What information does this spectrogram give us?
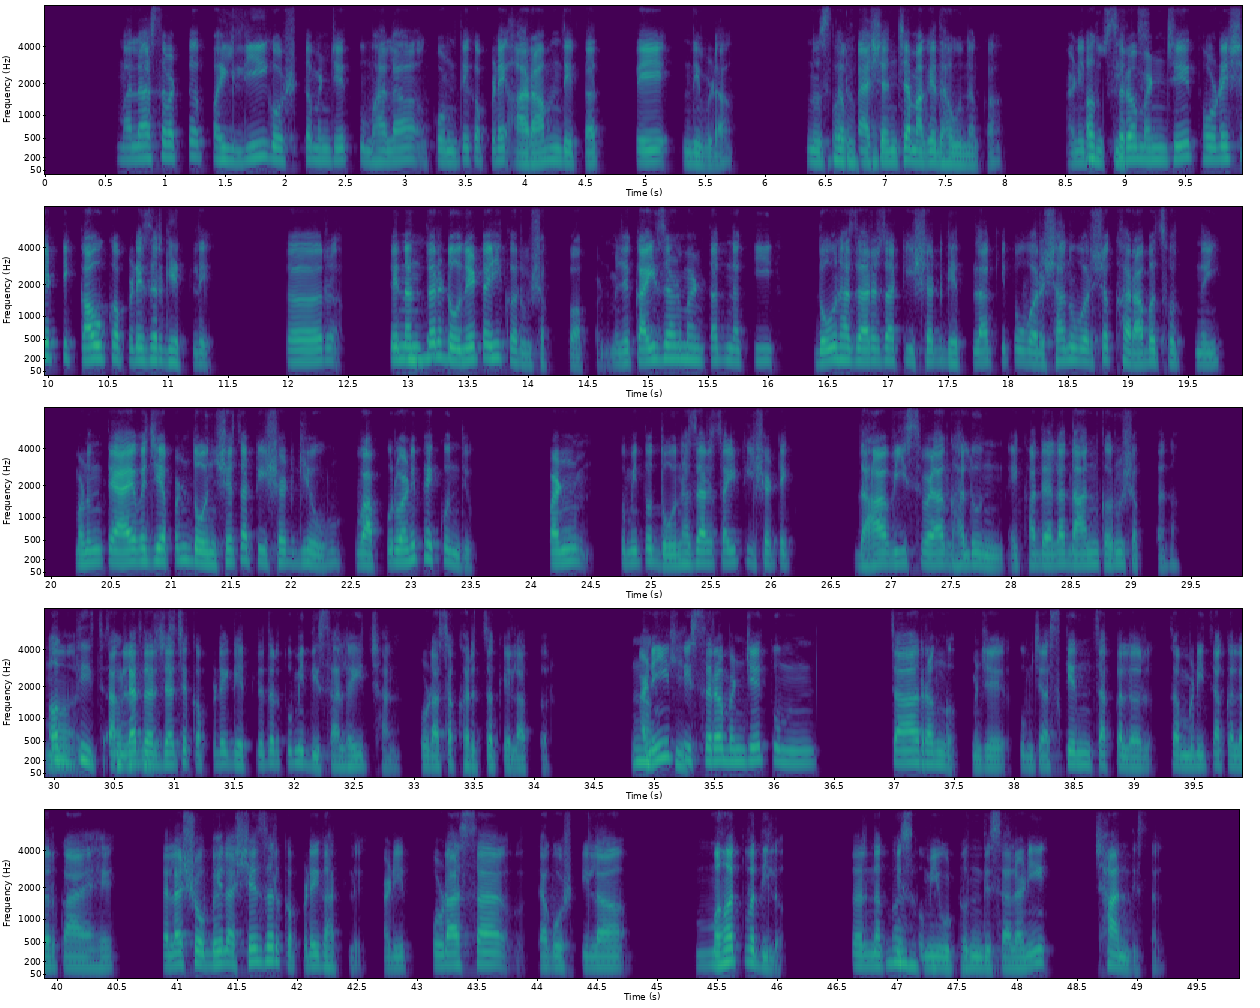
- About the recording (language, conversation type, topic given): Marathi, podcast, फॅशनसाठी तुम्हाला प्रेरणा कुठून मिळते?
- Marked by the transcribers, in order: in English: "डोनेटही"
